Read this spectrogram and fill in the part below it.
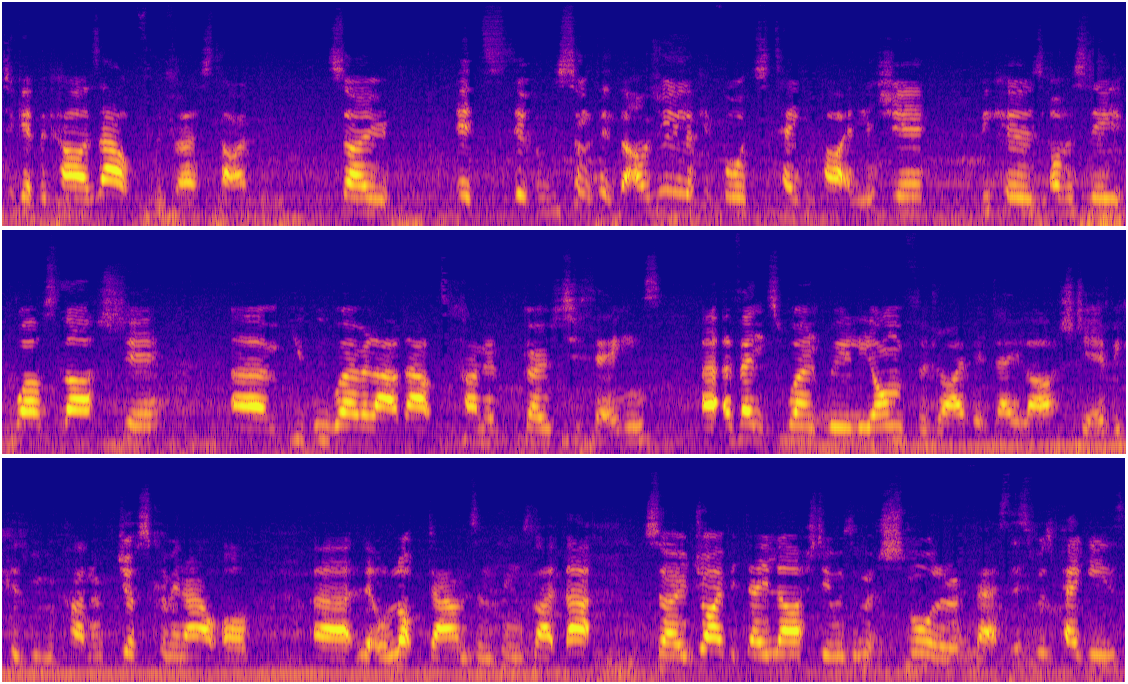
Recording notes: all recorded from my 1968 Morris Minor, Peggy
